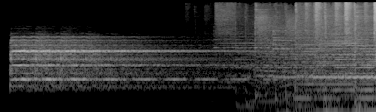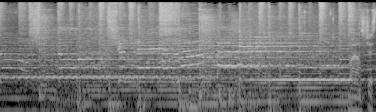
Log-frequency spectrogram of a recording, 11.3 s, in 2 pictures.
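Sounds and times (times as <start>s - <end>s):
sung vocal on last chorus word, doubled an octave up, with heavy delay and reverb: 4.6s - 11.2s.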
